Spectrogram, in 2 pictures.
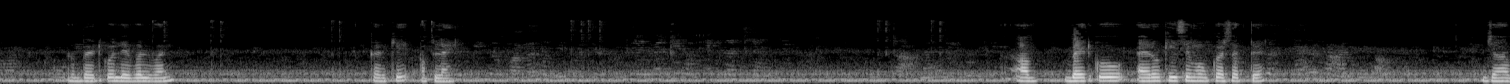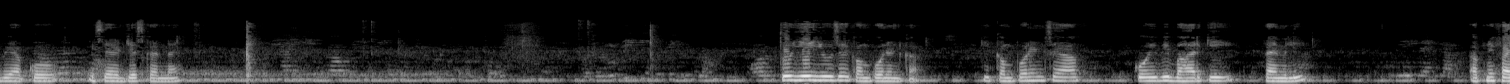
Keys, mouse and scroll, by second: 7.6-8.6 scroll down 1, 8.6 scroll up 1, 9.5 click, 11.9 Down, 14.9 Left, 19.4 click, 19.5 click, 20.8 scroll down 1, 21.6 click, 22.2-24.5 shift+middle drag, 24.5 scroll down 1, 27.2 scroll up 1, 29.2-29.9 scroll down 1.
